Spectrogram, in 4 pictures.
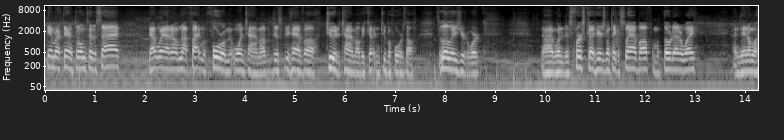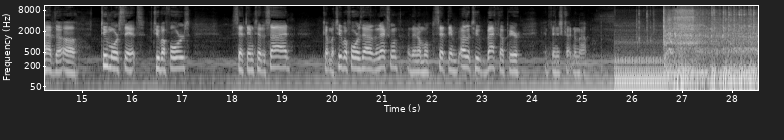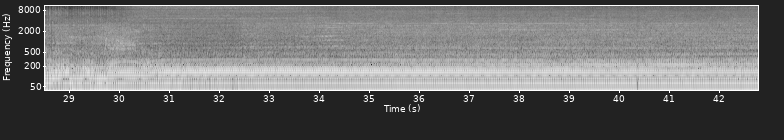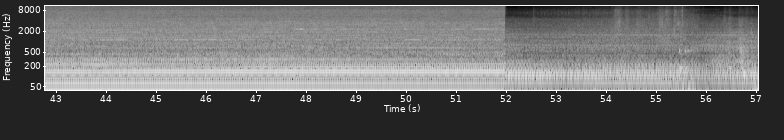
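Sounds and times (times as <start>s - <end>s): sawmill engine running: 0.0s - 11.6s, 25.6s - 57.0s
band saw cutting log: 26.6s - 52.0s.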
